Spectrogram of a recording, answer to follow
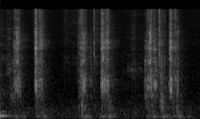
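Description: About half a dozen sharp, irregular clicks and taps from the plastic and cardboard parts of a Wani Wani Panic crocodile whack-a-mole toy being handled after a reset.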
